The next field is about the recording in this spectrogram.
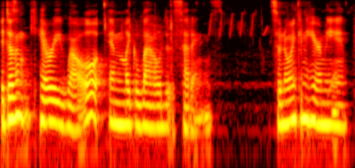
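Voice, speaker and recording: A woman in her thirties with a very soft, quiet voice, chatting casually to her live-stream chat while playing a game, self-deprecating and laughing often. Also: deep voice, takes it slowly, creaky. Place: home streaming room, indoors.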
